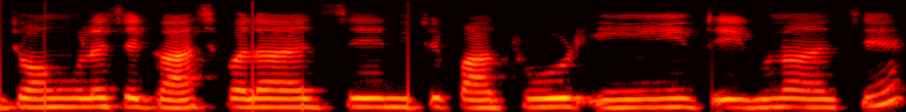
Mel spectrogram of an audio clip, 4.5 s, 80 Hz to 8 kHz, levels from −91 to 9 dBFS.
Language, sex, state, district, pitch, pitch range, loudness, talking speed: Bengali, female, West Bengal, Jhargram, 220 Hz, 210-225 Hz, -34 LUFS, 120 wpm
